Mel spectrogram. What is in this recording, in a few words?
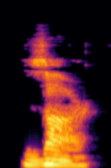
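"tsar", American English; pronunciations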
